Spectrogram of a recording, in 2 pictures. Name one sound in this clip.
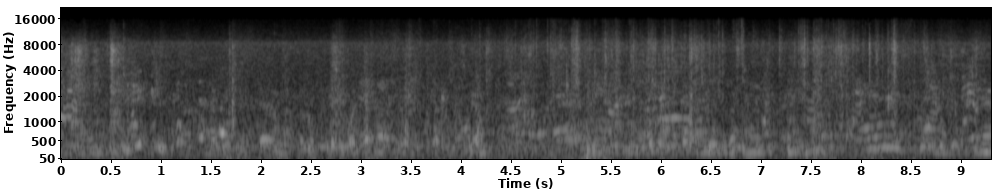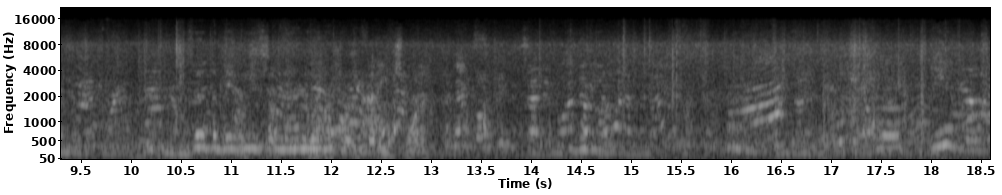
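Monkeys rustle and shift about on dry branches.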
